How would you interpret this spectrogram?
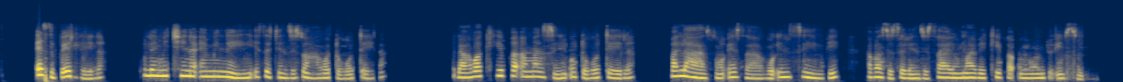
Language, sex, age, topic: North Ndebele, female, 25-35, health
